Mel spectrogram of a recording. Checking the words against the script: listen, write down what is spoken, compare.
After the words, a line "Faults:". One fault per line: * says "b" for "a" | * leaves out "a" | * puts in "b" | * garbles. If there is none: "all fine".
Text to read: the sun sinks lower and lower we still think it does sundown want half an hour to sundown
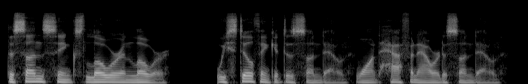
the sun sinks lower and lower we still think it does sundown want half an hour to sundown
Faults:
all fine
